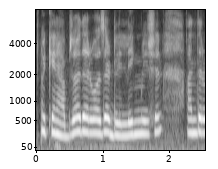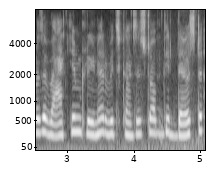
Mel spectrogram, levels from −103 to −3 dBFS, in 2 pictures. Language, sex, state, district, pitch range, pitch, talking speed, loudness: English, female, Maharashtra, Gondia, 235-280 Hz, 260 Hz, 225 wpm, -16 LUFS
